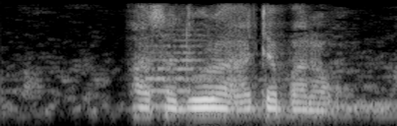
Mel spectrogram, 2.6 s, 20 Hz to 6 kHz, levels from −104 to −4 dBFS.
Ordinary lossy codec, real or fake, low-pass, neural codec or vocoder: AAC, 32 kbps; real; 5.4 kHz; none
